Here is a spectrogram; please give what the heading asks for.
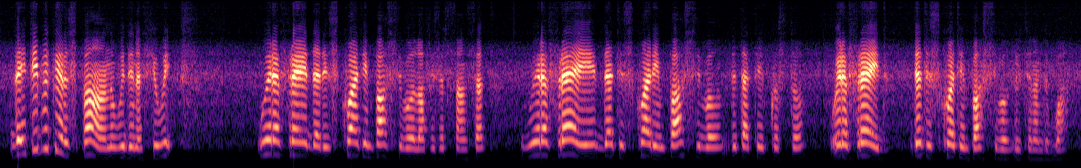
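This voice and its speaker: Playing a composed, courteously bureaucratic military signaler in a video game, a woman delivers formal, measured lines. Her medium-pitched voice is pushed and bright, run through a radio filter into a narrow band with static.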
